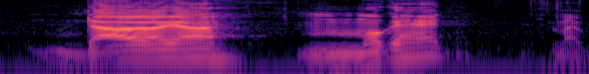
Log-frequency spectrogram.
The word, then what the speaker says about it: Mogahed: Mogahed, am I pronouncing it right?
